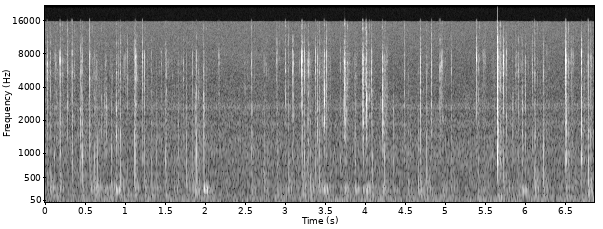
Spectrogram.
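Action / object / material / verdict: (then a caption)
tap / laptop keyboard with low-profile plastic keys in an aluminum body / plastic / none. Slow fingertip typing with short green nails on the low-profile plastic keys of a 13-inch aluminum MacBook Pro laptop keyboard. Quiet, bright, clicky key taps come in an uneven rhythm with short pauses. Each tap dies out almost instantly, and one tap near the end stands out sharper and louder.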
